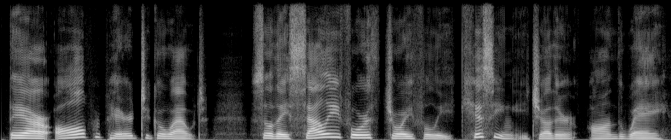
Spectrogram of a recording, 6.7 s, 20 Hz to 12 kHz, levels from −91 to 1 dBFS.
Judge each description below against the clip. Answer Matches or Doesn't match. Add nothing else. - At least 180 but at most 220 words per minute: Doesn't match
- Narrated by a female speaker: Matches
